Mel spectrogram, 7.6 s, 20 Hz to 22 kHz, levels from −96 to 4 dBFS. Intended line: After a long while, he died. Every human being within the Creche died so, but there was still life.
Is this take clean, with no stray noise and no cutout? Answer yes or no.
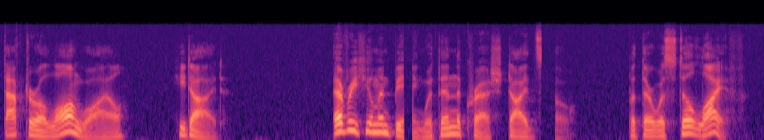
no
